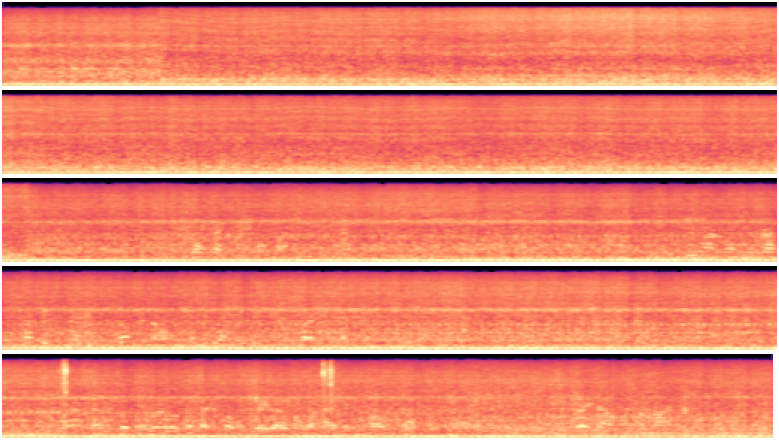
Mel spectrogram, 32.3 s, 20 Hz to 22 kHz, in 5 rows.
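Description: Piper PA-28 Cherokee's piston engine and propeller droning steadily inside the cockpit cabin on approach, its tone shifting slightly about a third of the way through.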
